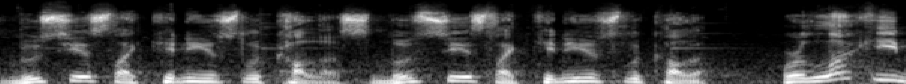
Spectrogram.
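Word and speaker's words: Lucullus: Lucius Linius Lucalis. Lucius Linius Lucalis. Lucius Linius Lucalis. We're lucky because the hard C helps break up the L sound, I think, in his name.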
